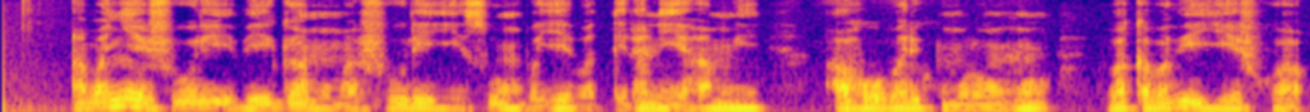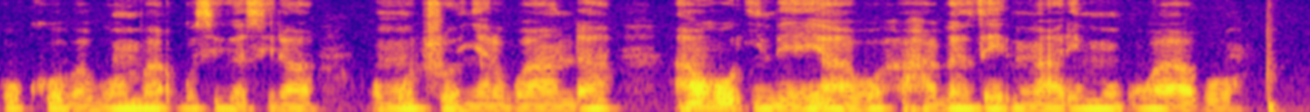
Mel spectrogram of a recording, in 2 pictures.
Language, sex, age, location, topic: Kinyarwanda, male, 25-35, Huye, education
